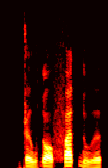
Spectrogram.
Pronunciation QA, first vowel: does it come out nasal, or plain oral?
oral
